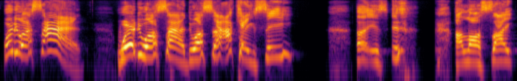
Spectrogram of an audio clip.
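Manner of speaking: high, whiny fake-injury voice; hammed-up injured victim. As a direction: ham up a fan faking injuries for a payout. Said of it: "I would have been like".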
